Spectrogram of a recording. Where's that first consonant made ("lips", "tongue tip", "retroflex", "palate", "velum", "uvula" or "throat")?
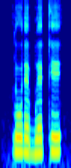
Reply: tongue tip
